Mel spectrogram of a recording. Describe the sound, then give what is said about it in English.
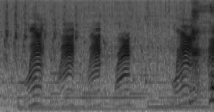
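A person imitates a duck with five nasal, raspy quacks in a steady rhythm, the last one slightly doubled, voiced clearly. “you're really good at imitating the sound of ducks.”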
